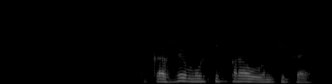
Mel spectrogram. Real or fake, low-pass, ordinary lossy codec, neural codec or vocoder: fake; 3.6 kHz; none; codec, 16 kHz, 4.8 kbps, FACodec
